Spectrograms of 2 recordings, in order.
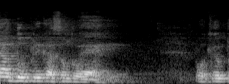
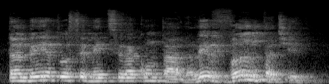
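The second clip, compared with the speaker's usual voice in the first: scripture reading; 3 semitones higher, 5 dB louder than usual. Acted.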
